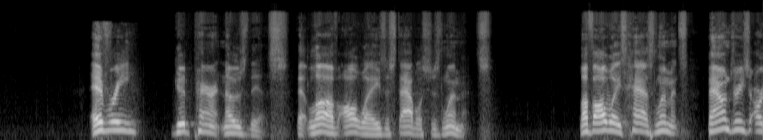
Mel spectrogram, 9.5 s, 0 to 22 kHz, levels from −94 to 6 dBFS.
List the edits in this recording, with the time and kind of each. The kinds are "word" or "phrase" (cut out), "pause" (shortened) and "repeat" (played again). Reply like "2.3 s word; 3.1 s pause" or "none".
none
